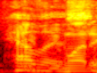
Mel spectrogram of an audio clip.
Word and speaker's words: Helles: Helles, if you really wanted to, hit it with the German pronunciation.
